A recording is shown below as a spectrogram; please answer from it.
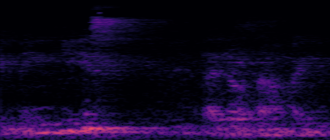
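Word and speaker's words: Menzies: hopefully you know that m n z i e s can be pronounced menes but it's really mingies I don't know I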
